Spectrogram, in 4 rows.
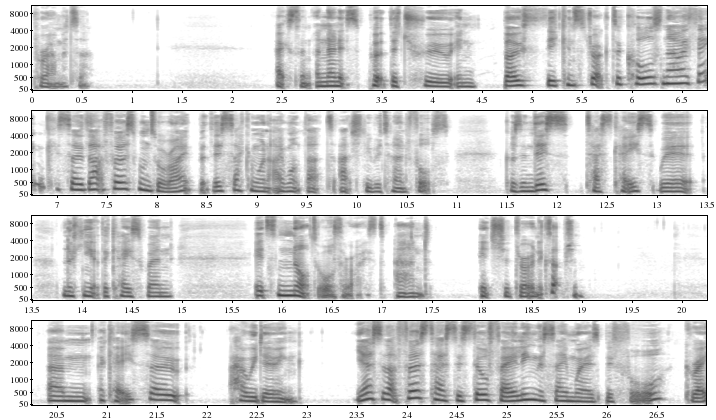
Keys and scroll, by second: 9.9 Delete, 19.4 ctrl+r.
